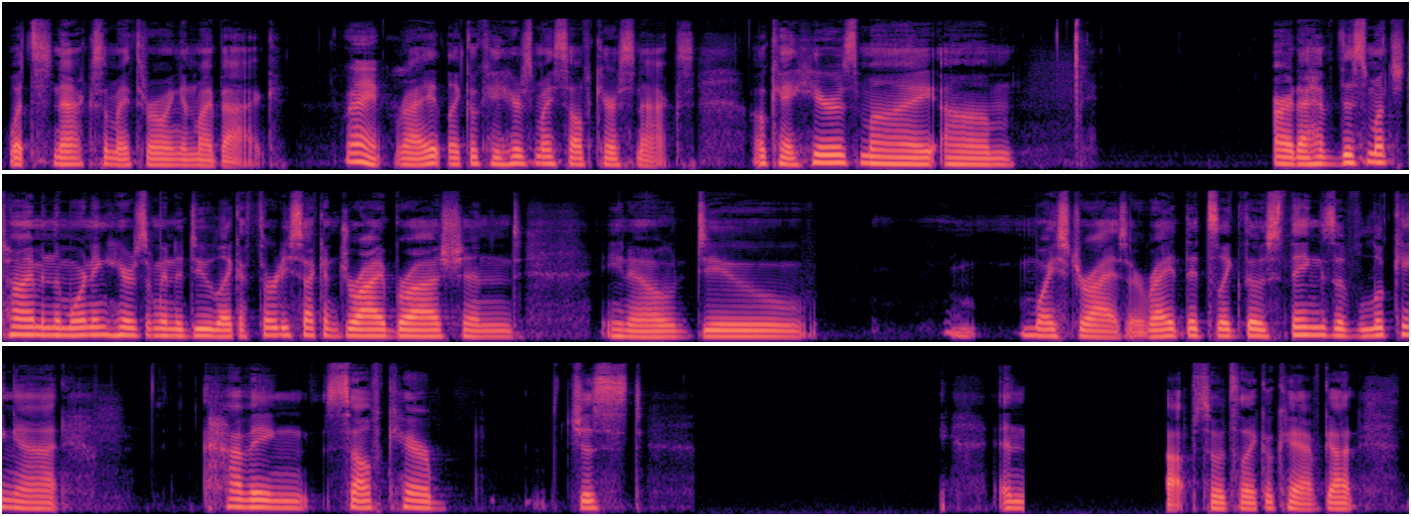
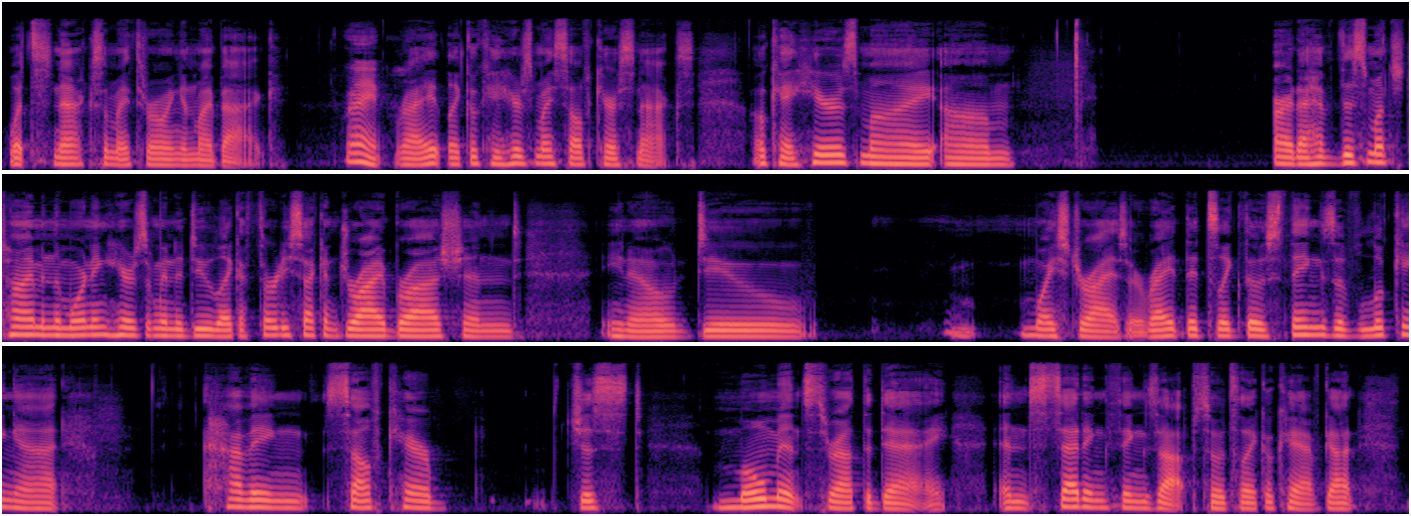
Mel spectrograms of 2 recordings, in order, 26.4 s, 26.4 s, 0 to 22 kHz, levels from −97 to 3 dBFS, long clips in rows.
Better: second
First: audio cutting out; at 22 s for 1.5 s and at 24 s for 1 s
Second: none

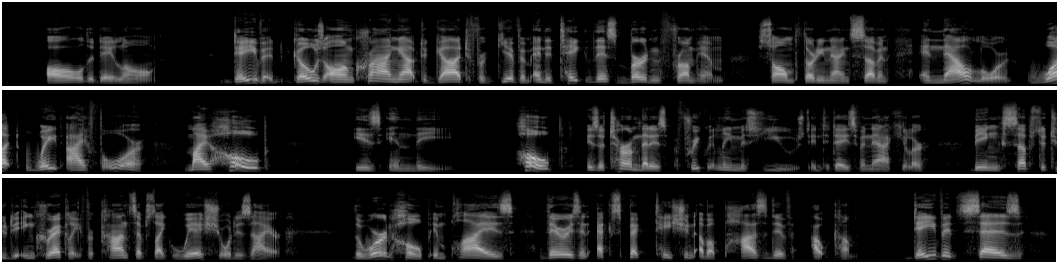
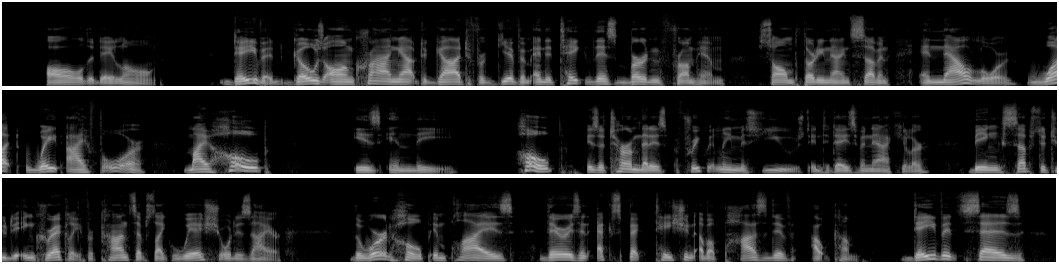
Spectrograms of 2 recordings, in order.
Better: second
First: thin; very; fading below 500 Hz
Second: none

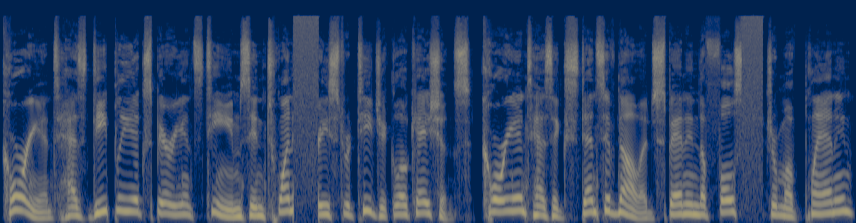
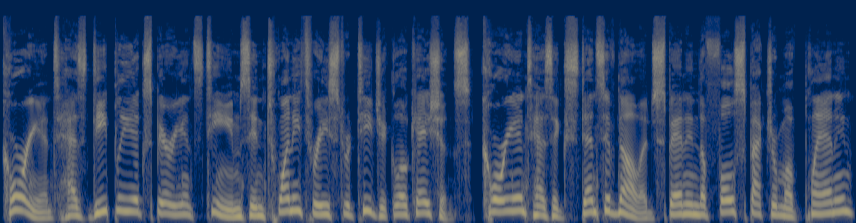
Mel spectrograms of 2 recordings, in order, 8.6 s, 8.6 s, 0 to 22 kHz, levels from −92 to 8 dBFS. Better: second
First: audio cutting out; filled with static; at 3 s and at 7.5 s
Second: none

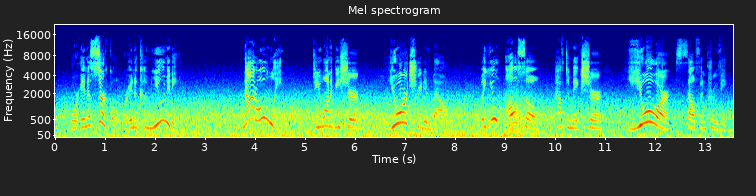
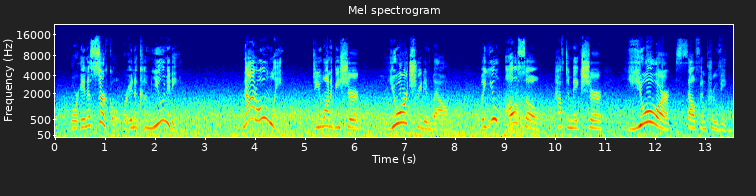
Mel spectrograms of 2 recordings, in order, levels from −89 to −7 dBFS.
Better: second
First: wind noise on the microphone; heavy; 7 dB below the speech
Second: wind noise on the microphone; occasional gusts; 10 dB below the speech

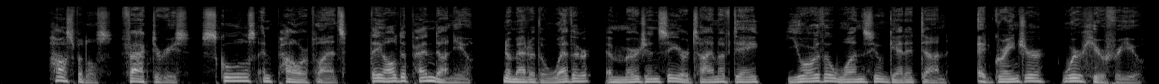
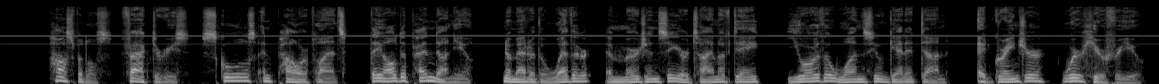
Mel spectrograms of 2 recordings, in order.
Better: first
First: none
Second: high-pitched whine; noticeable; throughout; 4 kHz, 15 dB below the speech

